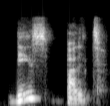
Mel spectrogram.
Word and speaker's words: bis bald: Esta no tiene mucha diferencia, casi las que la podemos pronunciar leyendo esto de acá, solo que repito, a medida vayamos profundizando nos damos cuenta que esta, por ejemplo, es una U corta, que esta es una I corta, esta de acá.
